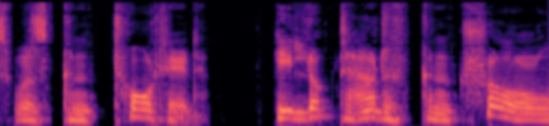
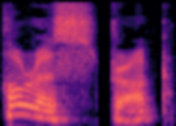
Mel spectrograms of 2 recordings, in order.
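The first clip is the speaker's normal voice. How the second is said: plain reading voice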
